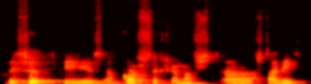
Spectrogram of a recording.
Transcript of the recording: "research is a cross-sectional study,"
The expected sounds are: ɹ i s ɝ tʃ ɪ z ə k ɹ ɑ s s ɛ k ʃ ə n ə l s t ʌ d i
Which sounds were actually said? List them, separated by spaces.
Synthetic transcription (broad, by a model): ɹ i s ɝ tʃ ɪ z ə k ɑ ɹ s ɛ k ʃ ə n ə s s t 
